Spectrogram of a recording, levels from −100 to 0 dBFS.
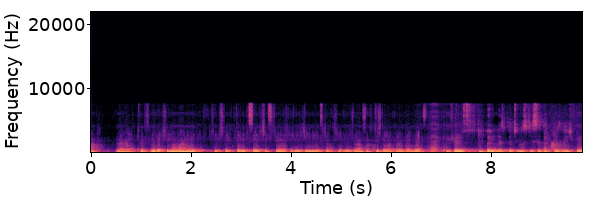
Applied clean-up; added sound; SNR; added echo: neural separator model SepFormer DNS4.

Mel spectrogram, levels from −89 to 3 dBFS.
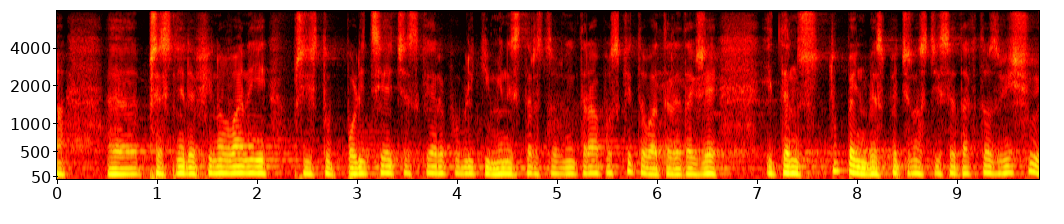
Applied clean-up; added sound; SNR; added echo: none; none; none; none.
